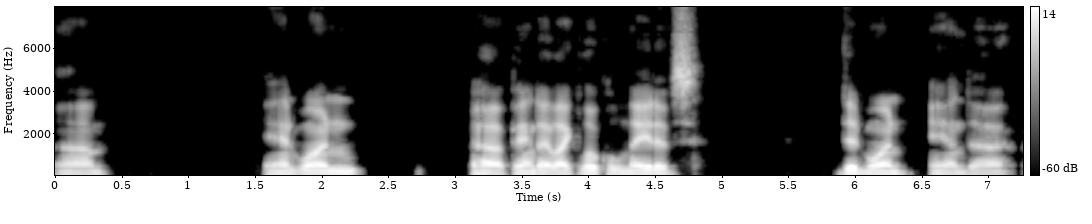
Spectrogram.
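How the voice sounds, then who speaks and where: Very low, gravelly man telling a story. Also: no room sound. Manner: easygoing storyteller, dry quips. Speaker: podcast co-host. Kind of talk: casual chat. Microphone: home podcast mic.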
